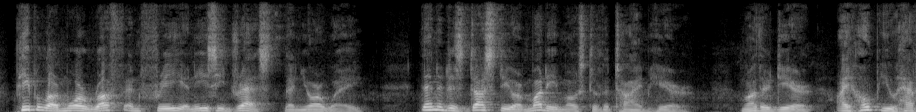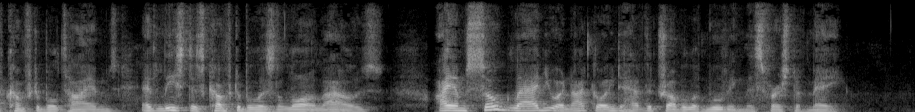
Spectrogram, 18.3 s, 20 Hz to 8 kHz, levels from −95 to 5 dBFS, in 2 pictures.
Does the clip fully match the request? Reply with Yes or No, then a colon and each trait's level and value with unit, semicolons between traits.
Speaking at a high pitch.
No: low, 125 Hz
